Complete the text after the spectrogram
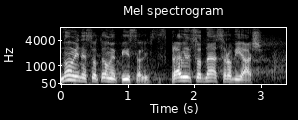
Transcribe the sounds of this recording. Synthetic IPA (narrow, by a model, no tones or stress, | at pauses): noʋinesuot̪omepiːsa̰lḭ | pɾaʋilisuod̪naːsɾobijaːʃḁ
